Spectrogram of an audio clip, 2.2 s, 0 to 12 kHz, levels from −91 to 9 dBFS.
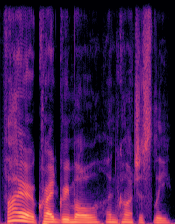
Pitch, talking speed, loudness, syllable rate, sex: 135 Hz, 110 wpm, -17 LUFS, 3.8 syllables/s, male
